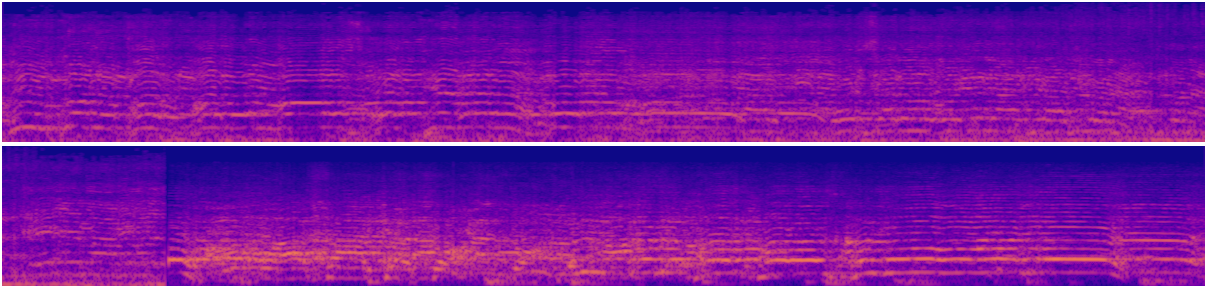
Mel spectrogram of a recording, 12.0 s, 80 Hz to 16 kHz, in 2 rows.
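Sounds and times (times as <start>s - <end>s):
crowd talking: 0.0s - 12.0s
low engine rumble: 0.1s - 6.8s.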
